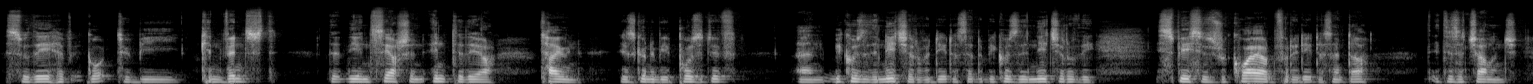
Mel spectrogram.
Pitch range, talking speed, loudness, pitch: 115-130 Hz, 170 wpm, -20 LUFS, 120 Hz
